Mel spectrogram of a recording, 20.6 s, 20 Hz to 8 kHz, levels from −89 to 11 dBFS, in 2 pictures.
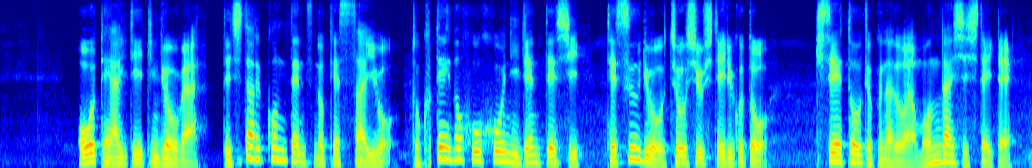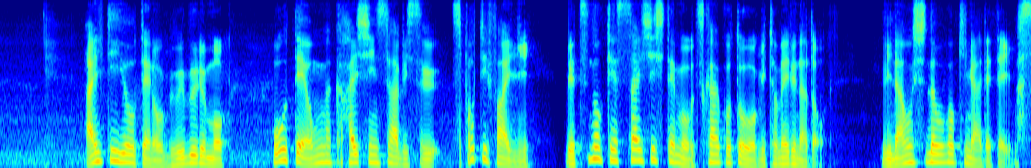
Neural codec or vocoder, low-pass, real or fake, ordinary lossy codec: codec, 16 kHz, 0.8 kbps, ZipCodec; none; fake; none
